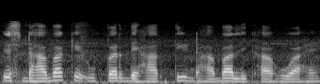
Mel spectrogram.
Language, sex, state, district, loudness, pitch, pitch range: Hindi, male, Jharkhand, Ranchi, -18 LUFS, 140 Hz, 130-155 Hz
